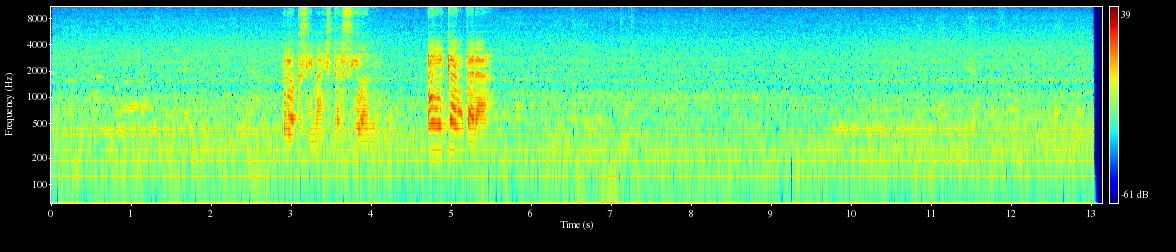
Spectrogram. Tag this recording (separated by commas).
metro, Vehicle, Rail transport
